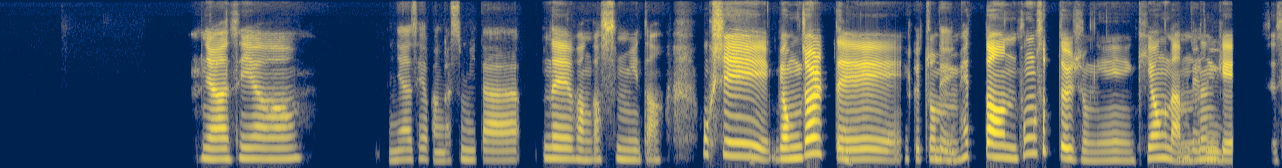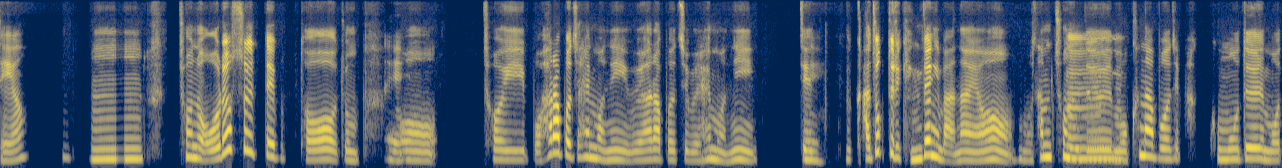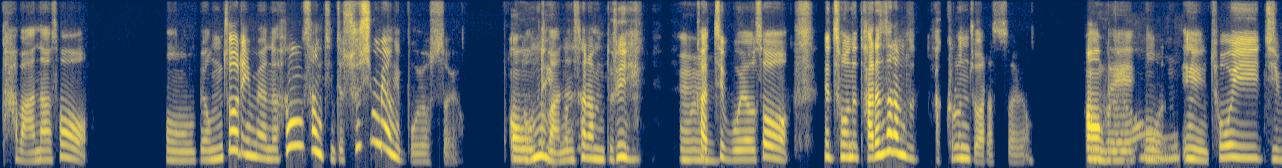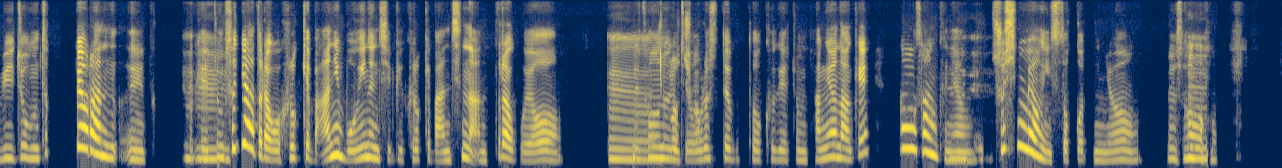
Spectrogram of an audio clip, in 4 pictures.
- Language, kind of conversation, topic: Korean, unstructured, 한국 명절 때 가장 기억에 남는 풍습은 무엇인가요?
- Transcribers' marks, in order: other background noise; distorted speech; tapping; laughing while speaking: "사람들이"; laughing while speaking: "그래서"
